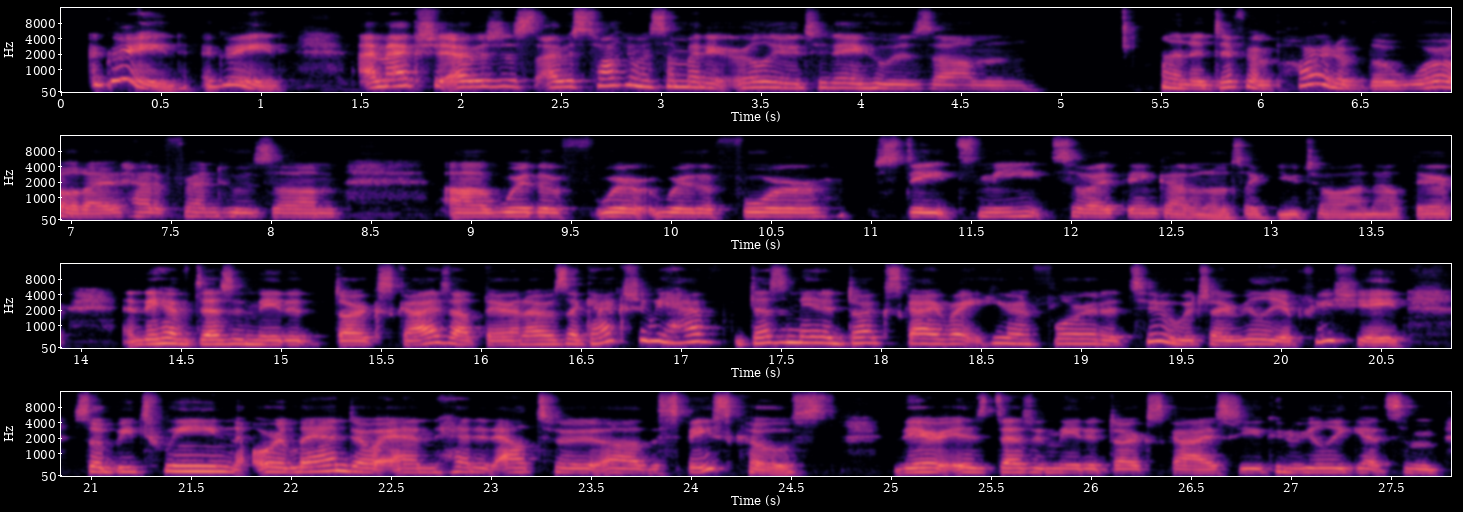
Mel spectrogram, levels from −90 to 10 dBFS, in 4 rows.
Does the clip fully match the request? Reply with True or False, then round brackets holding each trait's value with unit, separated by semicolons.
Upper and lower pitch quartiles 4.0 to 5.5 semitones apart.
True (5.0 semitones)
